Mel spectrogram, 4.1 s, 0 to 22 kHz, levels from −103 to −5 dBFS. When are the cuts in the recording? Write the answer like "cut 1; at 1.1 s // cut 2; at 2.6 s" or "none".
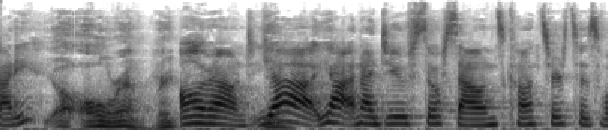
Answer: cut 1; at 2.9 s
